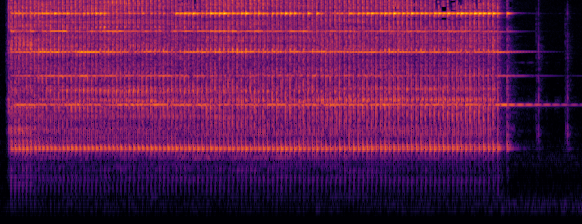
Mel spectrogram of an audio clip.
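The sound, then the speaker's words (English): A mechanical kitchen timer with a red dial rings loudly and continuously, a bright metallic bell clatter like a school bell, lasting nearly four seconds before cutting off with a few fading rattles. “That ring is gorgeous. It's a little bit like a school bell ring, if I'm honest.”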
